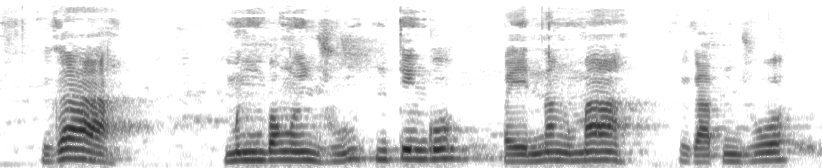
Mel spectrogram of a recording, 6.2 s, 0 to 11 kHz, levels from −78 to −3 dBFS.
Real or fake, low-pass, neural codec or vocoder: fake; 9.9 kHz; vocoder, 44.1 kHz, 128 mel bands every 512 samples, BigVGAN v2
